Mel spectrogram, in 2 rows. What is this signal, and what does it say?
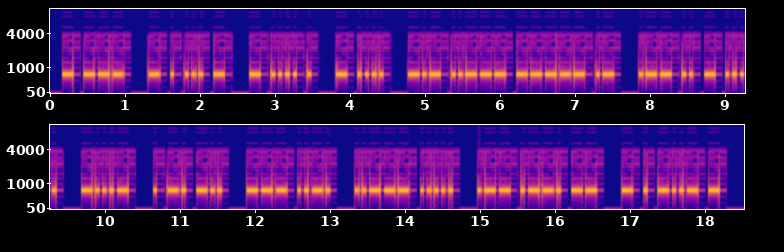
Morse code, heard as a keyed tone, about 25 wpm, 750 Hz. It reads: TO TEST THE TH K20A WITH <BT> END OF 25 WPM TEXT
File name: Archive / 25 WPM / 25WPM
